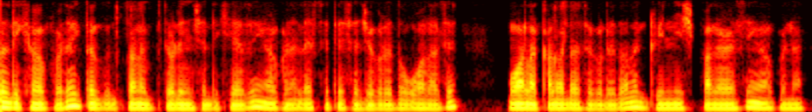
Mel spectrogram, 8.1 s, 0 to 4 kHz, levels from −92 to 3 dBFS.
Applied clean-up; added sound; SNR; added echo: neural mask model DeepFilterNet 3.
